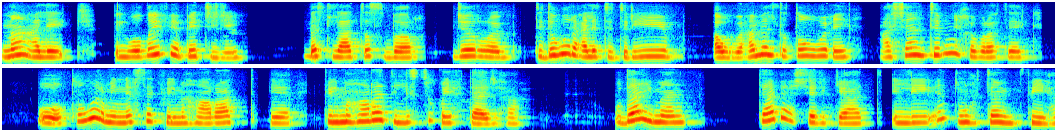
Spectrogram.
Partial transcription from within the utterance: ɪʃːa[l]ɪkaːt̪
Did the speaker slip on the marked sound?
yes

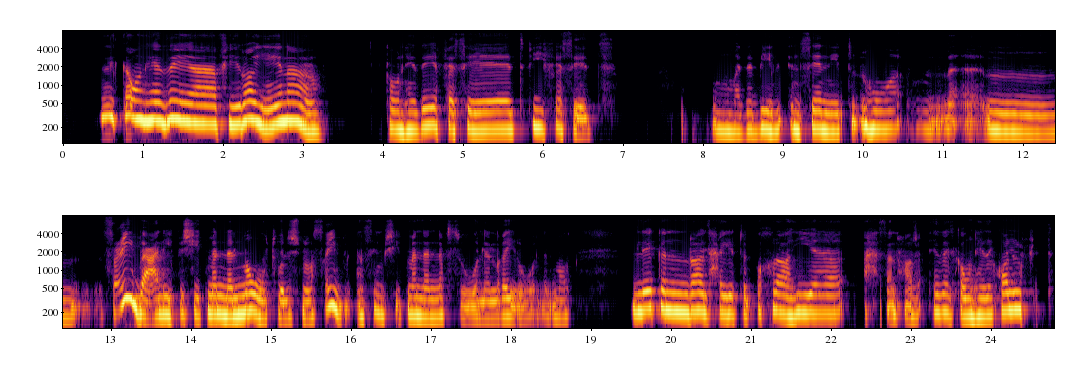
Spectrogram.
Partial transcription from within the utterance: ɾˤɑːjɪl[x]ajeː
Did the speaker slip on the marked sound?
yes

